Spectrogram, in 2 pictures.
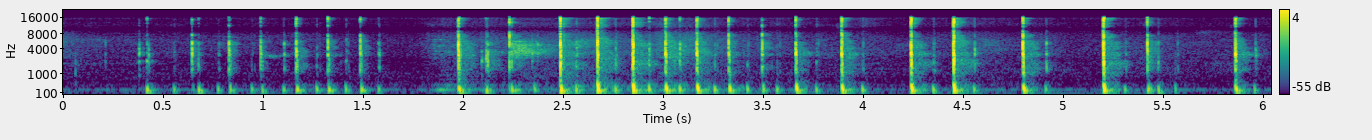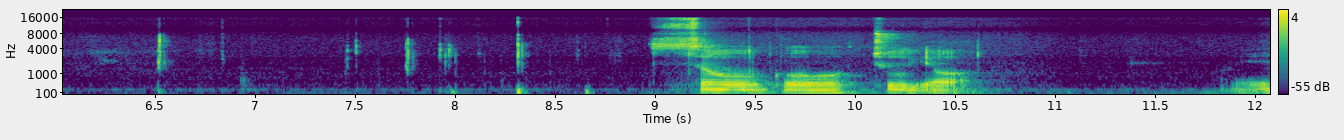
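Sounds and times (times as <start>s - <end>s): computer keyboard keys clicking: 0.4s - 6.0s.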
